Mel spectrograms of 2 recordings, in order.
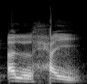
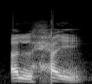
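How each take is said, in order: No difference in how they are said.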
